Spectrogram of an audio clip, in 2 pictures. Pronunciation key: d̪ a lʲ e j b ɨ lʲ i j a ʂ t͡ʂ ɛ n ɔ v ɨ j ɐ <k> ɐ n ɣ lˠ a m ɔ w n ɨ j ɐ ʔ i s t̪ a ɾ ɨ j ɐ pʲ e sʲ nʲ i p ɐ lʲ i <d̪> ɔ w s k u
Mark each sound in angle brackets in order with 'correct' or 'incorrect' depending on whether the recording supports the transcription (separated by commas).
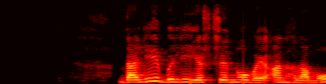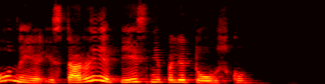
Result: incorrect, incorrect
